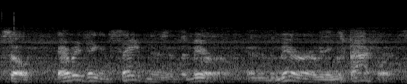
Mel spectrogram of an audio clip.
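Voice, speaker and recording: An American man preaching on shortwave radio in a blunt, confrontational, profane rant, halting and repeating himself. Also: medium pitch, big pitch swings. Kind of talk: unscripted ranting sermon. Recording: noisy muffled shortwave radio broadcast.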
